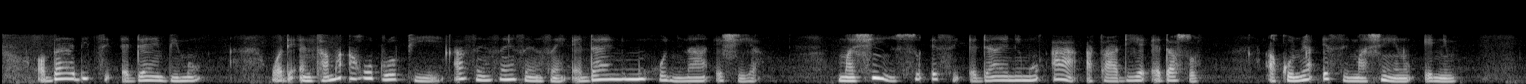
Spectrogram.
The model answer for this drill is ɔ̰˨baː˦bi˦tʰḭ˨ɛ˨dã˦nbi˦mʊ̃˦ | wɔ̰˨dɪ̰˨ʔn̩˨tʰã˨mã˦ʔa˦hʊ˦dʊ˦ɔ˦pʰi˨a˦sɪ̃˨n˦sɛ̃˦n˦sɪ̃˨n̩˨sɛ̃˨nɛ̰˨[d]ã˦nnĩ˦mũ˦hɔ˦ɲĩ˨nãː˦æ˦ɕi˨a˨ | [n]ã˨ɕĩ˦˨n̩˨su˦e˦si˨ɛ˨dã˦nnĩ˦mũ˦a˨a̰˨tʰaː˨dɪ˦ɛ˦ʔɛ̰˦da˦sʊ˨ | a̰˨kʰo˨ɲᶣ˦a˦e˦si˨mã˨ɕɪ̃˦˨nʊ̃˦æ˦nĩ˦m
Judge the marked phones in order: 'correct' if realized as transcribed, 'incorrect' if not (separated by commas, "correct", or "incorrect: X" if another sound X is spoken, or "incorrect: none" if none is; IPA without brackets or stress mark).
correct, incorrect: m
